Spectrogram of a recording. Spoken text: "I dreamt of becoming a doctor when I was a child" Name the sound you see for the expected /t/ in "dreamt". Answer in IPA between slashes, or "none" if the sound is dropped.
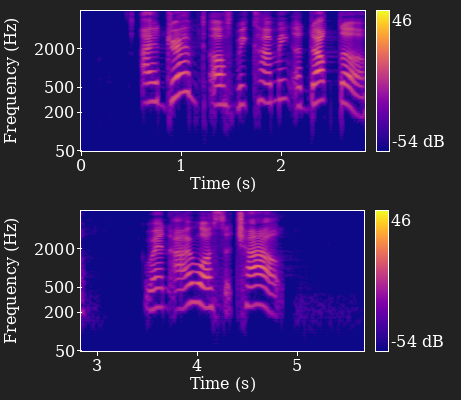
/t/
